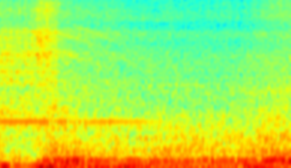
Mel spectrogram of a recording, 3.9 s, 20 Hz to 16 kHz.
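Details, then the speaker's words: 1992 Chevrolet Camaro Z28 V8 with a history of intermittent hard starting, stalling and sputtering, after a new fuel filter, ignition control module and oil pressure sender: it catches and settles into a steady, even, smooth idle with no misses. It sounds healthy, but the fix isn't confirmed because the fault is intermittent. "But it idled smooth, it responded great, and stayed running, most importantly."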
